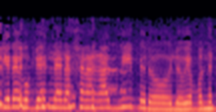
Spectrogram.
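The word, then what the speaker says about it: Gadsby: Tú tampoco puedes pronunciar Me cuesta caleta decir Gatsby. – Es como el gran Gatsby. – Oye, qué fuerte Hannah Gatsby.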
